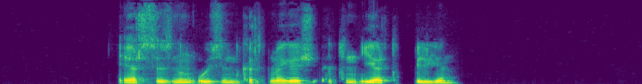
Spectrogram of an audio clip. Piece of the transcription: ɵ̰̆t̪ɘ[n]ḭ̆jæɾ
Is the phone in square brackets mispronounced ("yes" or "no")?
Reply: no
